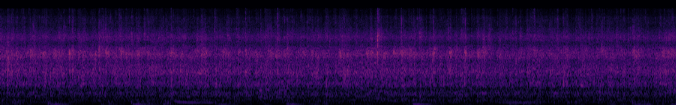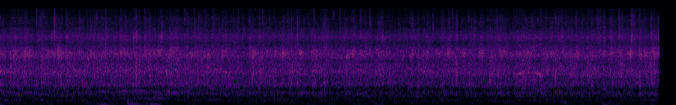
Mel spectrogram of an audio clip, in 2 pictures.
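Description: Large audience applauding, a dense, even clapping that holds steady and cuts off abruptly near the end.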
